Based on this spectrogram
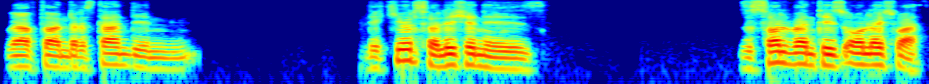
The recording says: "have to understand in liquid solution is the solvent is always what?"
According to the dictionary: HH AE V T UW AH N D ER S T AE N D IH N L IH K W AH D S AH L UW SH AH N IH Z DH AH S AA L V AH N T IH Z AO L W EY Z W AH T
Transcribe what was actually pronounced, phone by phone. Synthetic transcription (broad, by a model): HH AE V T UW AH N D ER S T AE N D IH N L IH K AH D S AH L UW SH AH N IH Z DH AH S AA L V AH N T IH Z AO L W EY S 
